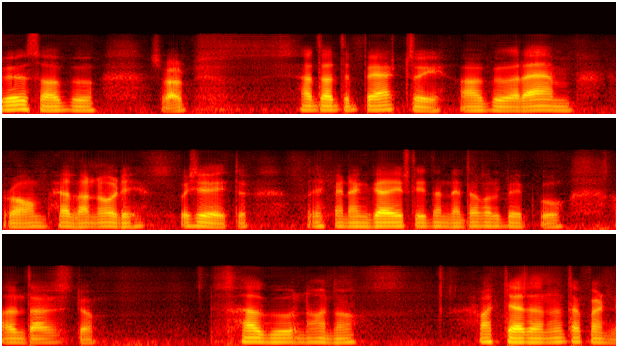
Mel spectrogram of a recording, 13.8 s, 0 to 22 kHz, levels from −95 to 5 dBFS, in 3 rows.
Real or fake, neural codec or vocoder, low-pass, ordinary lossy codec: fake; codec, 16 kHz, about 1 kbps, DyCAST, with the encoder's durations; none; none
